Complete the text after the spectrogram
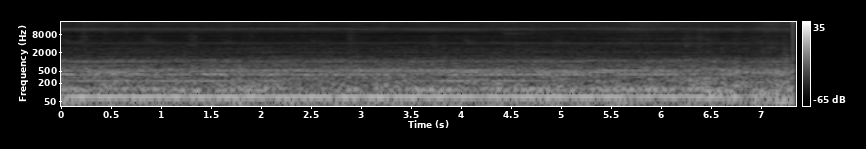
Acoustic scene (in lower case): bus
